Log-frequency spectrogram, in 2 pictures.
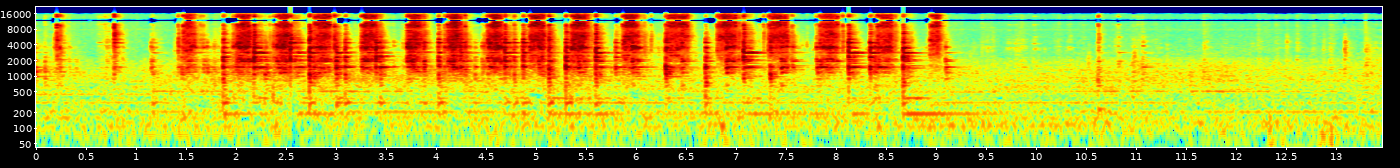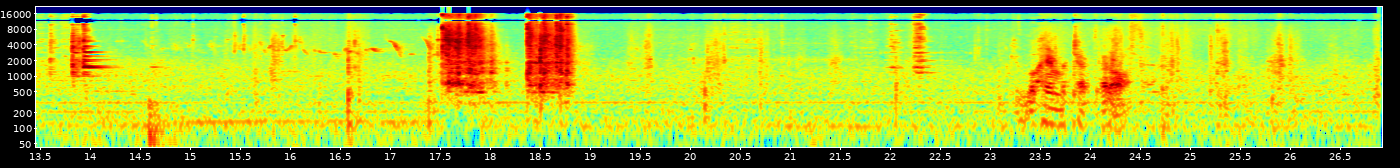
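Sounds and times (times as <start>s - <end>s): loud metallic clatters: 0.0s - 10.0s, 12.6s - 14.8s, 17.4s - 19.0s
metal clink: 0.1s - 9.4s, 13.6s - 14.4s, 17.5s - 18.9s
ratchet wrench clicking: 0.2s - 9.3s.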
